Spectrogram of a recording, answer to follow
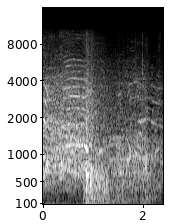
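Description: A wrestler's body slammed onto the wrestling ring canvas: one sharp bang about a second in, over an arena crowd cheering and shouting.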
